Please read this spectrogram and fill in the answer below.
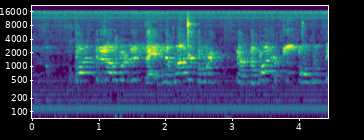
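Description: Indistinct talk picked up from across a small, echoey meeting room, over a steady low electrical hum; the talk pauses briefly at the start.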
